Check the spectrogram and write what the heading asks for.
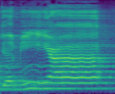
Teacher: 2 زبر کی تنوین کو وقف میں الف مدہ سے بدل دیں گے۔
